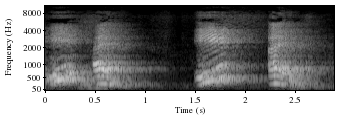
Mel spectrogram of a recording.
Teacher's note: इसका जो उच्चारण स्थान होता है कंठ और तालु दोनों से मिलकर होता है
